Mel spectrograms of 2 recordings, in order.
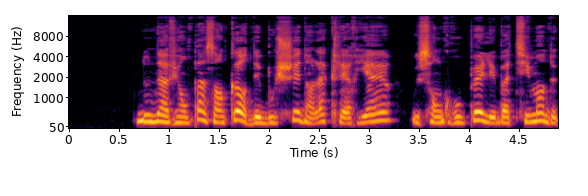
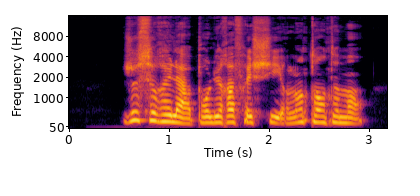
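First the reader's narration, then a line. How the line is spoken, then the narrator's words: Muffled young man's voice. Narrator (French): prononça d'une voix sourde le jeune homme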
